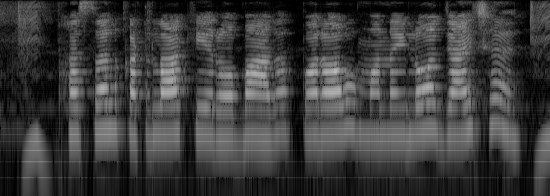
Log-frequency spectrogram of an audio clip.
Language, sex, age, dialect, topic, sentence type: Maithili, female, 25-30, Angika, agriculture, statement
